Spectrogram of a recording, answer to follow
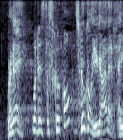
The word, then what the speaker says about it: Schuylkill: What is the Schuylkill?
